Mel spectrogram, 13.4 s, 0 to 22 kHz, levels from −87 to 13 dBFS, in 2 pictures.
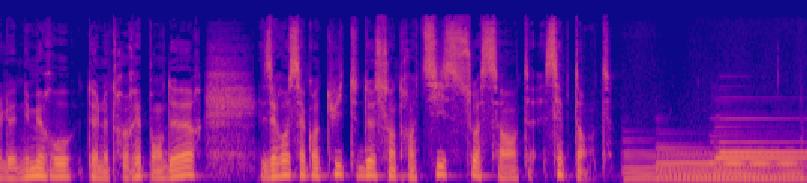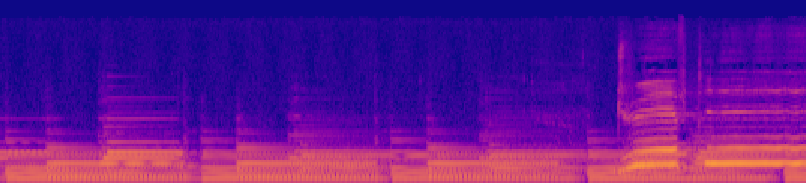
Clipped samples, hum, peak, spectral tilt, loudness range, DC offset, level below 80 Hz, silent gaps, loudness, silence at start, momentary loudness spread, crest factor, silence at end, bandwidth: under 0.1%; none; -6 dBFS; -5.5 dB/octave; 6 LU; under 0.1%; -40 dBFS; none; -25 LUFS; 0 s; 13 LU; 18 dB; 0 s; 16 kHz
